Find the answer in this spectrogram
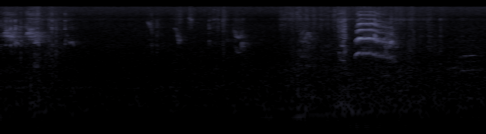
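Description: Garden birds at a feeder: scattered short chirps, then one loud, harsh call of several quick notes about four and a half seconds in.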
